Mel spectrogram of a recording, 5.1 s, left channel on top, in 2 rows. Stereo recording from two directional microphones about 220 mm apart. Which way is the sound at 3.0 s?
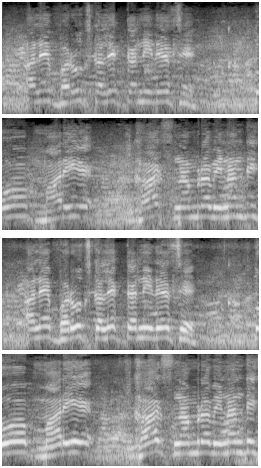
25° right (ahead or behind).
